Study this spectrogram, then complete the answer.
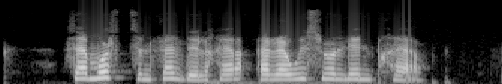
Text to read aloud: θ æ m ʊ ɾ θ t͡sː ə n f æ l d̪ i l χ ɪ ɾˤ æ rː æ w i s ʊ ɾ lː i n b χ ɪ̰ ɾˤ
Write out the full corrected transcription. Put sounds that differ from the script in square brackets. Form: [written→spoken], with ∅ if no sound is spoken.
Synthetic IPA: θ æ m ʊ ɾ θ t͡sː ə n f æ l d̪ i l χ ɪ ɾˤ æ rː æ w i s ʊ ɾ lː i n b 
